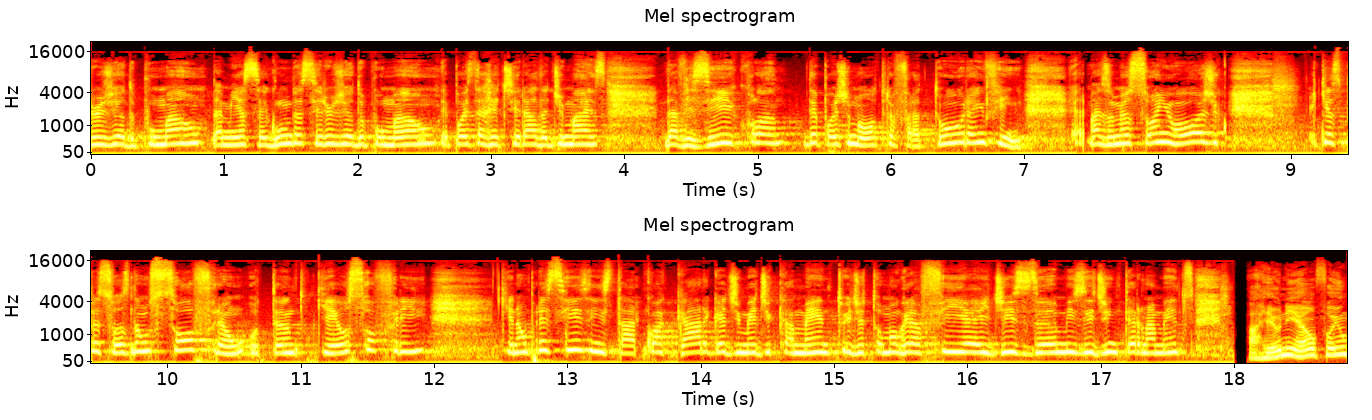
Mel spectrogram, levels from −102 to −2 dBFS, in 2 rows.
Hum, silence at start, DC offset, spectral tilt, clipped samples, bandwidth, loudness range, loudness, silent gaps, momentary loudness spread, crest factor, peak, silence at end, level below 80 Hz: none; 0 s; 3%; -3 dB/octave; under 0.1%; 17.5 kHz; 2 LU; -11 LUFS; 18.01-18.09 s; 5 LU; 10 dB; 0 dBFS; 0 s; -38 dBFS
